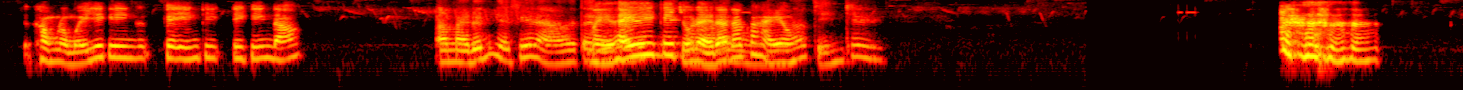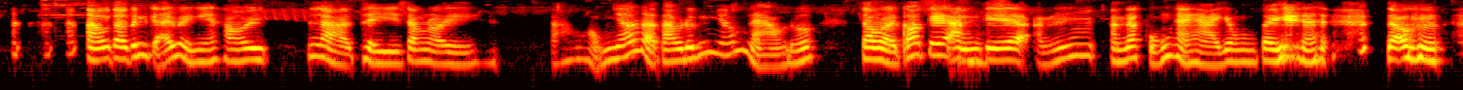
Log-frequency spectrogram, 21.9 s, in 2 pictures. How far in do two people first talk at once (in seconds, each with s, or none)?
4.4 s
